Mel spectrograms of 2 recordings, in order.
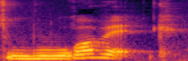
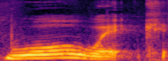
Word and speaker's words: Warwick: I ended up looking him up on IMDb, and it said at some point in the trivia that his name is actually pronounced Warwick, not Warwick. And I was like, well... Of course it's pronounced Warwick. – Like the place.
